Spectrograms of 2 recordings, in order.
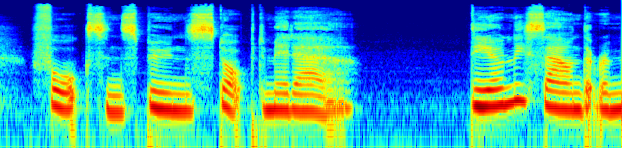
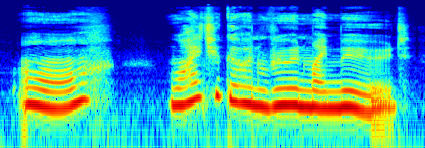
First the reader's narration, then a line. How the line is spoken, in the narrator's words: His voice was light, playful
